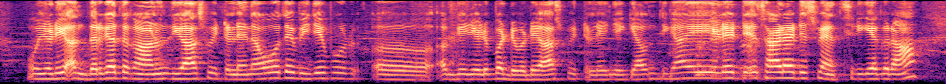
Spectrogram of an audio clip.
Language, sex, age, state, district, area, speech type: Dogri, female, 45-60, Jammu and Kashmir, Samba, urban, spontaneous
